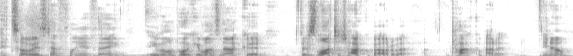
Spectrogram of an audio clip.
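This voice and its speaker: Very wide pitch swings and vocal fry at a very fast pace, in a very clean recording with a silent background. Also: man, medium pitch for a man. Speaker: video game podcast co-host. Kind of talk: casual chat. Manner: talkative.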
